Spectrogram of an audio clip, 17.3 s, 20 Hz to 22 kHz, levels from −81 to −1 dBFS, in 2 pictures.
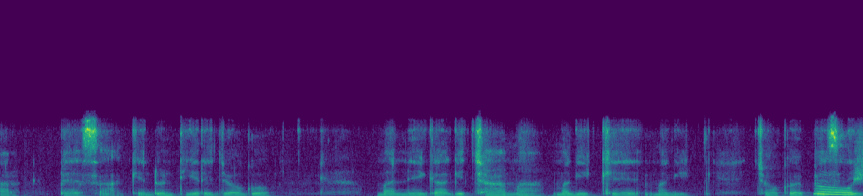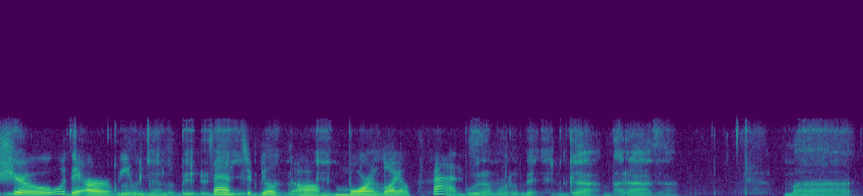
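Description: No technical faults can be heard in the speech. It carries the band limit of a call path, with nothing above about 8 kHz, as an Opus-coded call at a wideband setting would give.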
